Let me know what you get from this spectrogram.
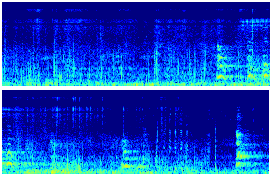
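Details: Baby Pygmy goat, a registered farm animal at a farm in Knoxville, Tennessee, running, jumping and playing; several short harmonic bleats near the fourth, fifth, eighth and tenth seconds over a steady low rumbling background.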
